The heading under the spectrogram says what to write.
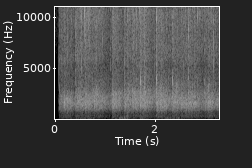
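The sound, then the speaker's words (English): An audience claps steadily throughout, a dense, continuous patter of many hands at a fairly loud, even level with no voices rising above it. “Look at the way you are clapping.”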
